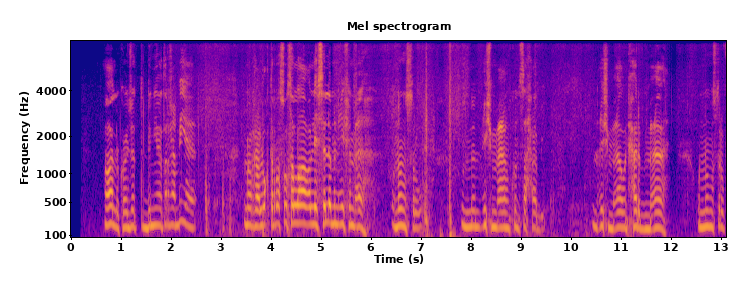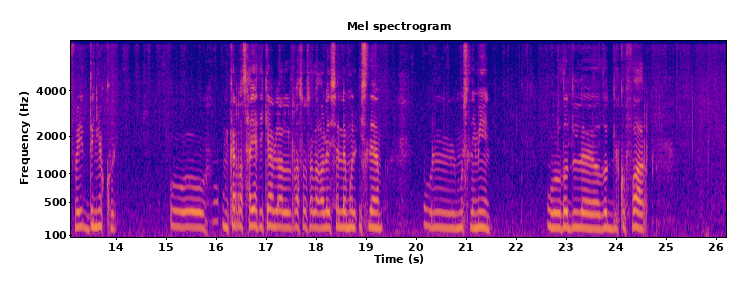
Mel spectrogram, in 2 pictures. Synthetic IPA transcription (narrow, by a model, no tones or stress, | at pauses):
ʔælækæʒæt̪əd̪ːʊnjat̪əɾˤʒəʕbihæ | nəɾʒəʕlwɑqt̪ərˤːɑsulsˤɑlˤːɑʕalehsəlːəmwnʕiʃmʕah | wnənsˤɾu | wnʕiʃmʕahnkunsˤɑħɑbi | nʕiʃmʕawənħɑrˤːəbmʕah | wnənsˤɾufid̪ːʊnjakʰːʊlː | w | nkɑrˤːəsˤħajæt̪ikæmlalərˤːɑsulsˤɑlːɑlesəlːəmwəlʔəslæm | wəlmʊsləmin | wd̪ˤəd̪ːd̪ˤəd̪ːəlkʊfːɑɾˤ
